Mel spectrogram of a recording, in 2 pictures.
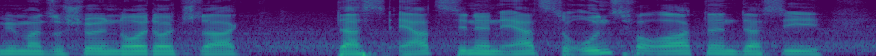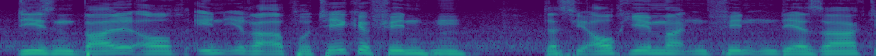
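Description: A man in his fifties with a Ruhr German accent, pitching his startup's product at a trade fair booth into a handheld mic, folksy and lively with many fillers. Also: slight background noise. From Ruhr area, Germany. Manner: lively, folksy, fillers, speeds up when proud. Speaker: startup founder presenting.

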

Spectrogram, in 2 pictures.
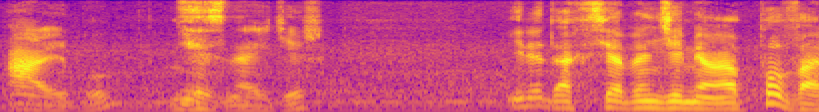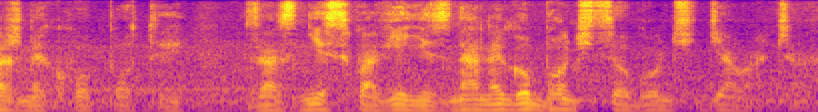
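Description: An actor playing a calm, confident treasure-hunting sleuth in a 1970s Polish radio drama, reasoning deliberately. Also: male voice, deep voice. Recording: noisy 1970s radio play recording.

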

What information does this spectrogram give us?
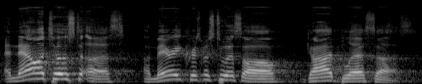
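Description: A man playing a kindly, soft-hearted poor father in a staged radio drama, halting in his delivery. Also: a little high, very animated. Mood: warm. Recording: reverberant theatre hall.

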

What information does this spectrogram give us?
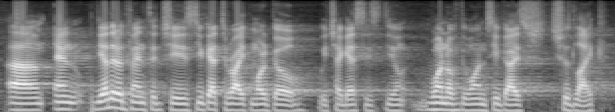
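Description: A man in his thirties with a Portuguese accent, giving an informal technical presentation as a software engineer. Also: mid-range voice, flat delivery, a little fast. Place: indoor meetup room beside a large screen. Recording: reverberant hall sound.

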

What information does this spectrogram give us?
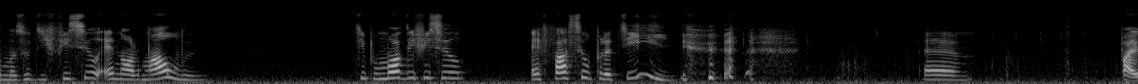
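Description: A woman's voice: a little high, slow pace, pauses often, sharp tone. A young woman from Portugal with a strong European Portuguese accent, streaming a game and chatting with viewers. She gets jumpy and swears when startled. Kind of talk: casual gameplay commentary.

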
